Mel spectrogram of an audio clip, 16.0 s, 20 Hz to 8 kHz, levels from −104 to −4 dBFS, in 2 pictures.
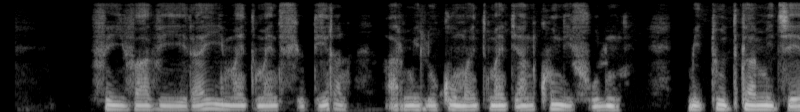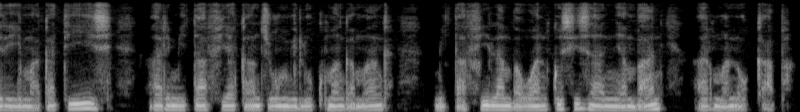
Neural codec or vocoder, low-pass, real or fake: none; 7.2 kHz; real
